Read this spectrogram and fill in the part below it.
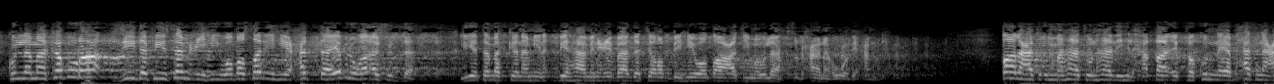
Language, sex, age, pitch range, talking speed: Arabic, male, 30-49, 190-265 Hz, 120 wpm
